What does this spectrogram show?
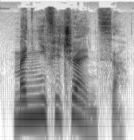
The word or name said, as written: magnificenza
